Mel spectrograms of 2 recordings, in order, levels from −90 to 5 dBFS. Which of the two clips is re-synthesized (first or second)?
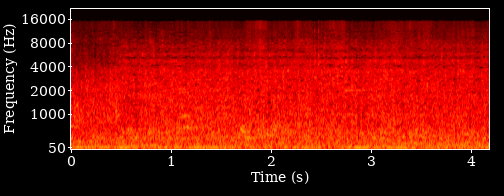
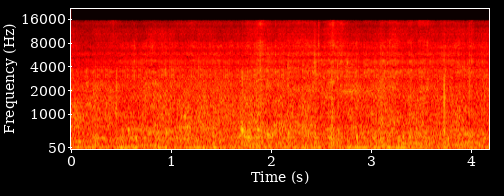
second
